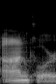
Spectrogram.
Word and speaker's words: Ankur: We worked with a guy named Encore as well. It was spelled Ankur, but it's pronounced Encore.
